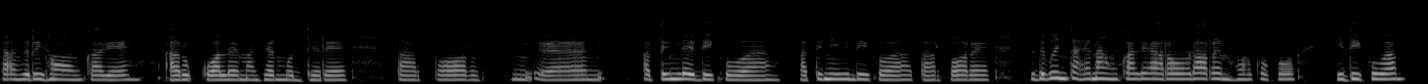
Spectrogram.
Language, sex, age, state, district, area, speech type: Santali, female, 30-45, West Bengal, Bankura, rural, spontaneous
